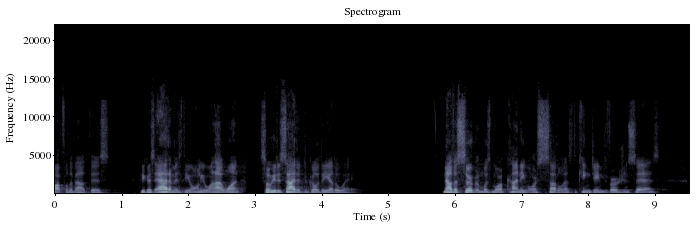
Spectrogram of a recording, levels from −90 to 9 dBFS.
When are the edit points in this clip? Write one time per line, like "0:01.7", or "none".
0:02.9

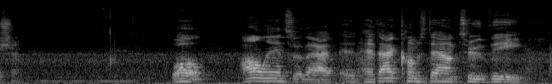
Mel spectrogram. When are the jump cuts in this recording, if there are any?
0:01.5
0:03.7

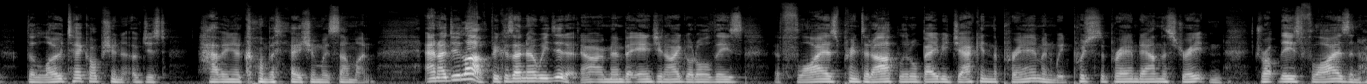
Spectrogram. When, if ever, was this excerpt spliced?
0:05.8
0:09.0

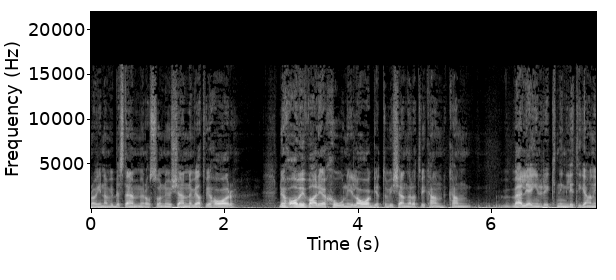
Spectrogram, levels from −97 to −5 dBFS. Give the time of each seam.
none

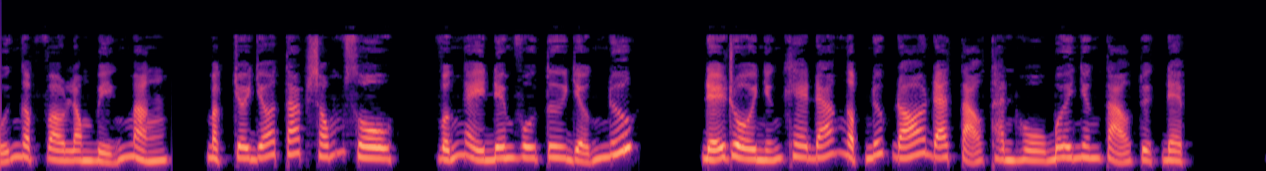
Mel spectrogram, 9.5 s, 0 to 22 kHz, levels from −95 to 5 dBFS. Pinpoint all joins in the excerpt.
none

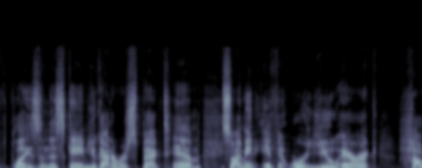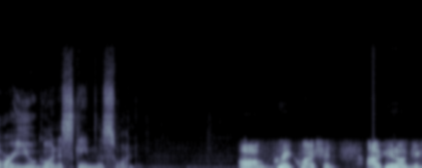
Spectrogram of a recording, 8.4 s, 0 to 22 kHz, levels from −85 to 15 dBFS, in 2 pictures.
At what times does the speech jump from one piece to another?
0:02.2

